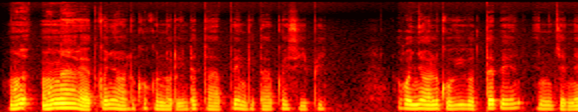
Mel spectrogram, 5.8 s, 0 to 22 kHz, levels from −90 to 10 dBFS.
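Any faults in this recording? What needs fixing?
I found no faults in this audio, so nothing needs to be fixed.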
